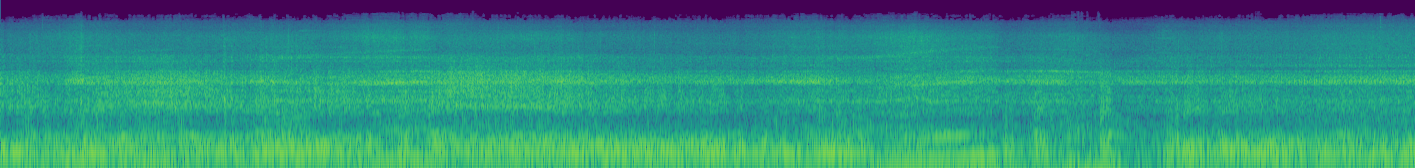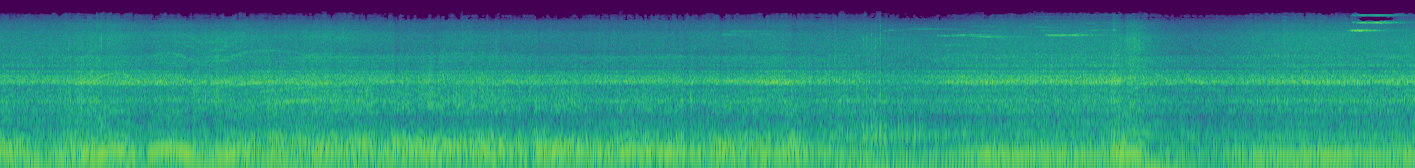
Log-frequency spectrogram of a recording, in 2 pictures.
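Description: Motorbike engine running while riding, its pitch rising and falling with the throttle several times, easing off briefly about eleven and twenty-six seconds in.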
